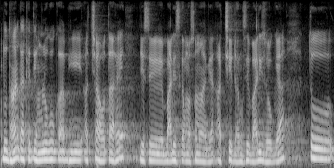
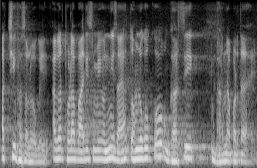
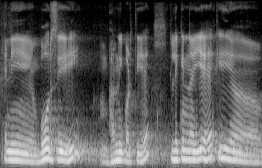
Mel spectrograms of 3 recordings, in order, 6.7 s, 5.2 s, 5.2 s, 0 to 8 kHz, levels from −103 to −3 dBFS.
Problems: background sounds at intervals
